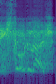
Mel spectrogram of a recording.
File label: enemy detected, mood high, speech tur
